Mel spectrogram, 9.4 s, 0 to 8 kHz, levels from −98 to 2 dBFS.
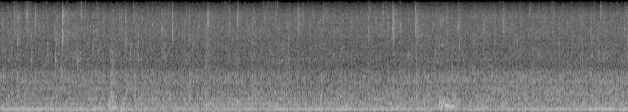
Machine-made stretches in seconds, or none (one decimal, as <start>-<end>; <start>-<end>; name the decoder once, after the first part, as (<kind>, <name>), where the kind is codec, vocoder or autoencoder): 1.1-1.6 (vocoder, Vocos); 5.2-8.5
